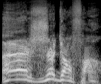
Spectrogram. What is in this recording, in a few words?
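positive vocalization, French; Sniper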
